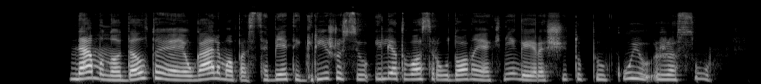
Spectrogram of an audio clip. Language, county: Lithuanian, Klaipėda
